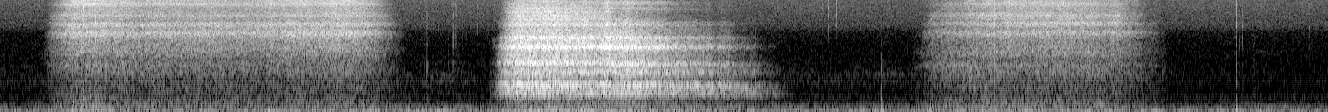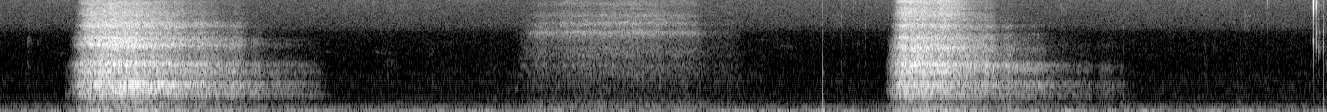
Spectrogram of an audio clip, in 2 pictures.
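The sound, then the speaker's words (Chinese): Slow deep breathing: six long, airy breaths alternating between softer and louder ones, evenly paced with quiet pauses and no talking. “那解决的方法是什么？深呼吸。”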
